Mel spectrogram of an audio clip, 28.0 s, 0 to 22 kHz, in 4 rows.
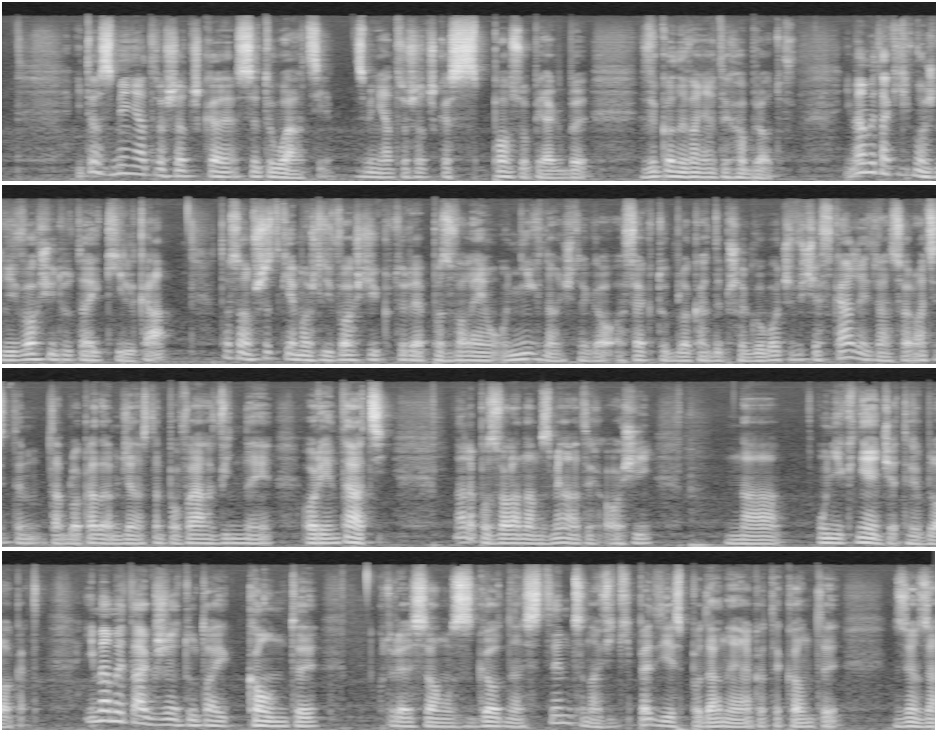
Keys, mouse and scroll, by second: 7.1-8.6 drag.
